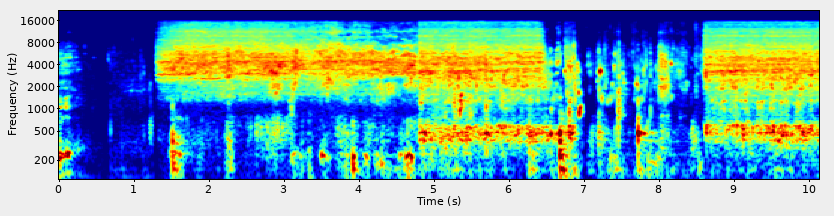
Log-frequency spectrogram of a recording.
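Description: Bathroom sink tap running into the basin over a soaked stuffed toy while hands scrub it. The stream starts about a second in, breaks up into splashing for a couple of seconds past the middle, then runs steadily again.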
